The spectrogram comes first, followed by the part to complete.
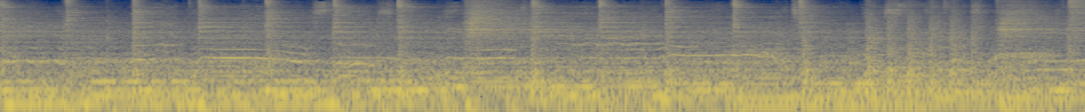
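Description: Heavy metal band playing live: distorted electric guitars over drums, with cymbal hits about twice a second and a pitched melody line bending on top.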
